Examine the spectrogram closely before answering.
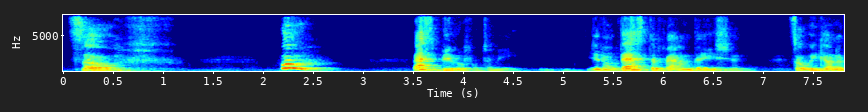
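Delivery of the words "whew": high delighted whew. Real, not acted. Overwhelmed by beauty of teaching.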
